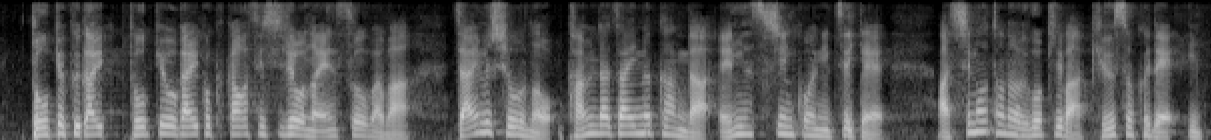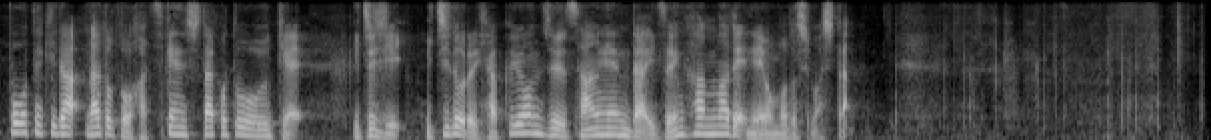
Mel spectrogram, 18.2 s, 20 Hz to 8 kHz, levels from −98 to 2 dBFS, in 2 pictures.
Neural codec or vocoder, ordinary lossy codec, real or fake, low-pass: codec, 16 kHz in and 24 kHz out, 1.1 kbps, FireRedTTS-2 codec; none; fake; 7.2 kHz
